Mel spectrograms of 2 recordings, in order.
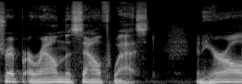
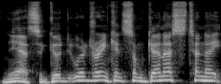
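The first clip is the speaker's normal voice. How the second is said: very high-pitched put-on Scottish accent; 9 semitones higher than usual. Chatting with another speaker, put on a Scottish accent. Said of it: "That's a Scottish accent".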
